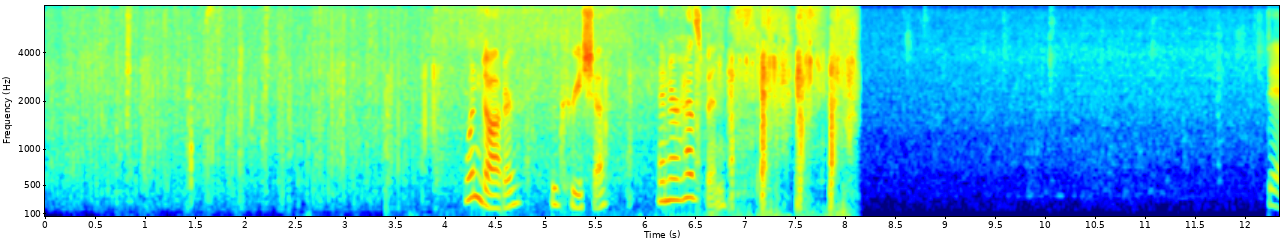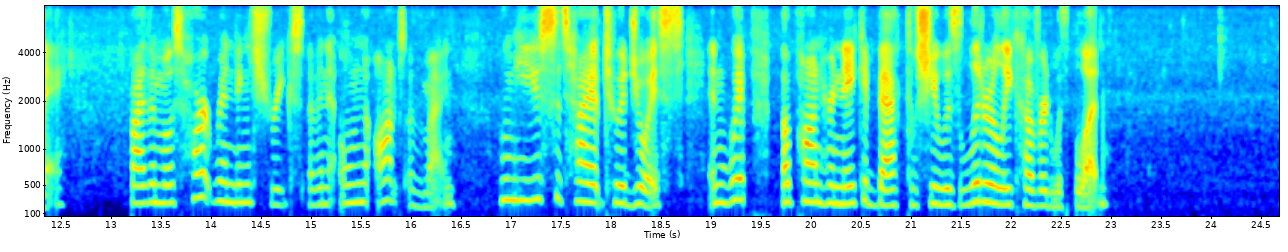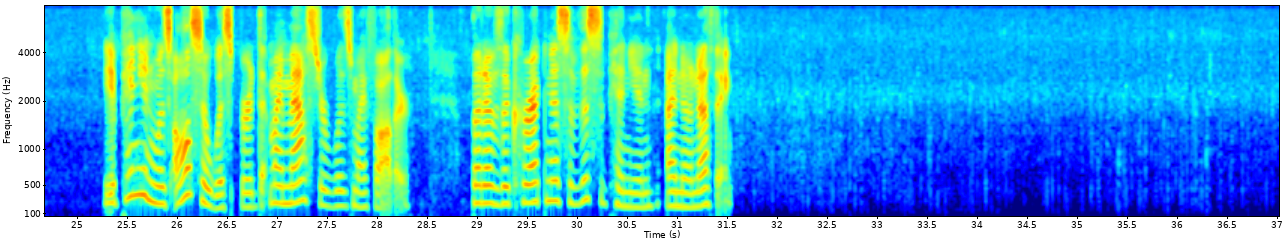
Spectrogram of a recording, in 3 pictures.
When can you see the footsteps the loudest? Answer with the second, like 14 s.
7 s.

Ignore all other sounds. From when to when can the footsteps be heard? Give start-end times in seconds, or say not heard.
0.8-8.2.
